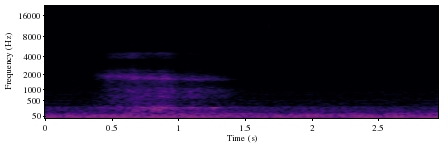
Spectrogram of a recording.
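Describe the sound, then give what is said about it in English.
A single deep breath drawn in through the nose or mouth during a guided slow breathing exercise, breathy with a faint whistling edge, lasting about a second before fading into a low steady background hum. “Slow breathing together should keep you relaxed and safe.”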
